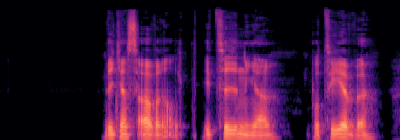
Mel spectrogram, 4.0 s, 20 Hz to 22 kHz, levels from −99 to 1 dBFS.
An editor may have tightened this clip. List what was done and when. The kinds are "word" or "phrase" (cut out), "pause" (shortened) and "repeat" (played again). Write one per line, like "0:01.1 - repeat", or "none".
0:01.4 - word
0:01.9 - pause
